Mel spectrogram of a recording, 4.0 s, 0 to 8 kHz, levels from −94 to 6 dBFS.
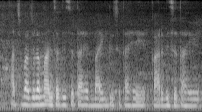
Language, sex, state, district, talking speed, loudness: Marathi, female, Maharashtra, Solapur, 150 wpm, -19 LUFS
